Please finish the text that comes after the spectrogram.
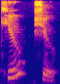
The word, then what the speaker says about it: Kyushu: So with kushu, what you're going to be doing is pretend that it's the letter Q followed by the word shu. So Q shu.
